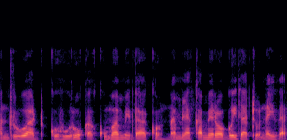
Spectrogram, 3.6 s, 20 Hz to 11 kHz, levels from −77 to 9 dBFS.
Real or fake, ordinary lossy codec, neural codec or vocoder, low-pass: fake; none; codec, 16 kHz, 4 kbps, FreqCodec, larger model; 7.2 kHz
